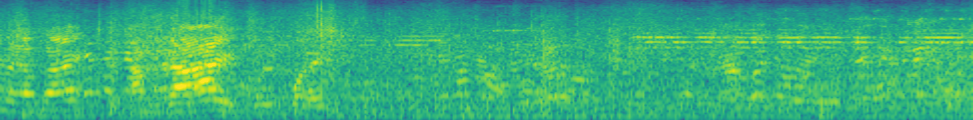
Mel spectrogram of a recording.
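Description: Several men and women talk and call out nearby outdoors.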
